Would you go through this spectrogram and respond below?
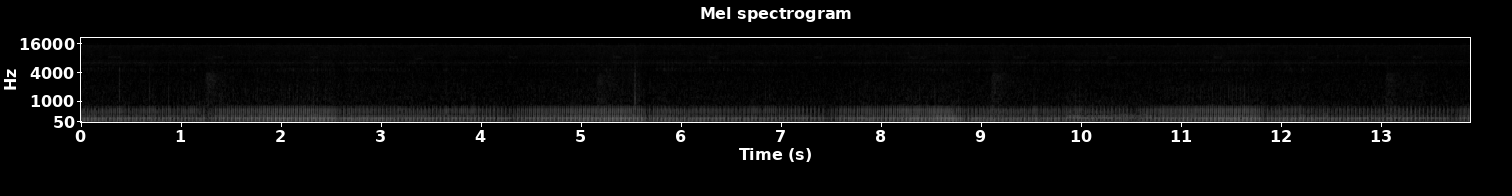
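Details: Pet cat purring in stereo, ear to ear, without talking; deep continuous rumbling purr that alternates louder and softer phases roughly every one to two seconds with the breath, over a faint constant high-pitched hum and occasional soft clicks.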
